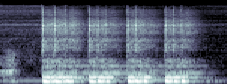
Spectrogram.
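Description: Electronic drum kit's snare pad struck hard on the rim, so that it sounds a deep, pitched snare sample instead of a rim click. Four drags in a row, each a quick flurry of strokes into an accent, evenly spaced about half a second apart.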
